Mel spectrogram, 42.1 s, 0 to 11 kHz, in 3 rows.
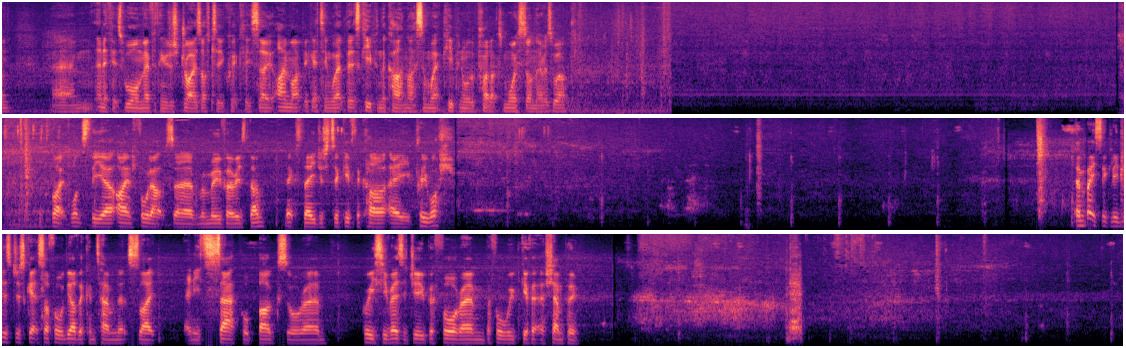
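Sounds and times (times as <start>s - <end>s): pressure sprayer hissing: 0.1s - 30.8s, 35.8s - 42.0s.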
